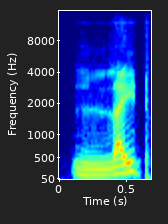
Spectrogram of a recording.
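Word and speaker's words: light: बोला गया है कि जी एचटी में आया हुआ जो जीएच होता है ना ये हमेशा साइलेंट रहता है ध्यान रखना तो इसे लिग नहीं लाइट पढ़ेंगे इसी तरह से यहां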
